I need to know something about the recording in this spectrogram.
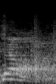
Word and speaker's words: John: Listen, the Mexicans have a hard time with J. I used to work with a man named Jose. He had the hardest time saying John. He'd say Juan, Juan, Juan. I'd say his name ain't Juan, honey. His name's John. But he had a hard time with J's. He had a hard time pronouncing it with his mouth.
